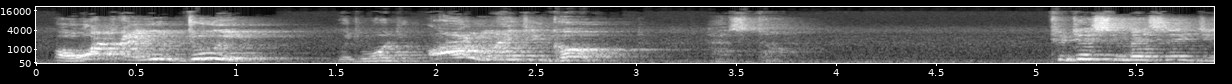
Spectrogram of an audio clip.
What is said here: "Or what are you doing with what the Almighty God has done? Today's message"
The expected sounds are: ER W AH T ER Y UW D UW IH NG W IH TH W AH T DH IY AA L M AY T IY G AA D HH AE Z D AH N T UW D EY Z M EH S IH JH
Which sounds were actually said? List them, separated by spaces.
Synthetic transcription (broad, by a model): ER W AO T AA Y UW D UW IH NG W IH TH W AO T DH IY AA L M AY T IY G AA D HH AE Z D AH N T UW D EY S M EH S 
